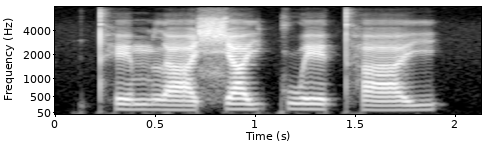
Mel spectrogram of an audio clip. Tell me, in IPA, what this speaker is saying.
t̪ʰ e˧ m l a˨˩ ɕ a˦ j k w e˥˧ t̪ʰ a˨˦ j

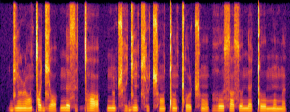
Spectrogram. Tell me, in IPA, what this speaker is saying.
d͡ʑ õ ɭ ɔ̃ ǀ ɒ d͡ʑ ɔ | n ə s ə̤ ɡ͡ǀ ɒ | n õ ʈ͡ʂʰ ə̤ d͡ʑ õ t͡ɕʰ ə̤ ʈ͡ʂʰ ɔ̃ ǃ õ ǁʰ o ʈ͡ʂʰ õ | ɦ o s ɒ s o n ɜ ǃ o m õ m ə̃

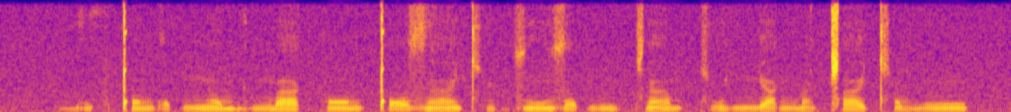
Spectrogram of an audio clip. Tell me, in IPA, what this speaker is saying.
ɡ͡b u f ǃ ɔ̃ ɡ ɔ b ɲ ɔ̃ b y ŋ͡m a k ɔ̃ ɡ ǃ ɔ z ã cʰ y b z ũ z ɔ b ŋ͡m y c ɾ ã b c u j ɲ a ŋ͡m ã ǁ a cʰ ɔ̃ b ũ

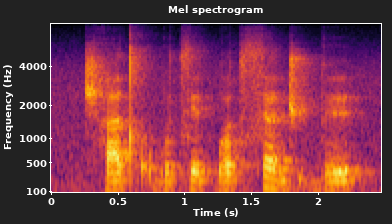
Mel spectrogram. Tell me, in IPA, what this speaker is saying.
t͡ʃʰ a tʰ ɔ̰ b o t͡s ɘ ɡ͡b ɔ t͡s s ɐ n d͡ʒ ṵ b ɘ

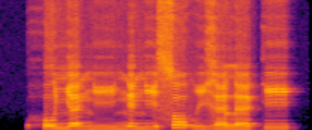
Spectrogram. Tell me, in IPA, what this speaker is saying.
h o˦ ɲ ɛ˧ ŋ iː˨ ŋ e˦ ŋ i˦˨ s ɔ˦ v i˨ ɣ ɛ˨ l ɛ˨ k i˦

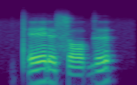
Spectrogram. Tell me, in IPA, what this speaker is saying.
tʼ ɛ ɾ ə s ɔ ɡ ə

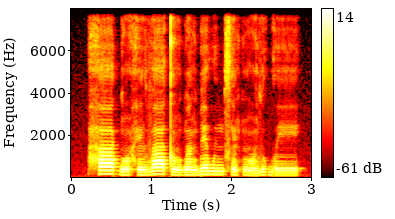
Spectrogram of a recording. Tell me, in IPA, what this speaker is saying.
h aː˦ ɡ͡b ɔ̃˨ h ɛ̃˨ l v aː˦ t ɔ̃˧ ɡ͡b ã˧ ɡ͡b ɛ˦ w ɨ˧ m s ɛ̃˧ k ŋ ɔ̃˨ z u˦ ɡʷ eː˧

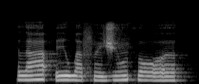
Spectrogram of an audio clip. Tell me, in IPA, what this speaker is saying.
l a ʔ ɪ w a f ɛ̃ ʒ õ θ ɔ ɐ̯

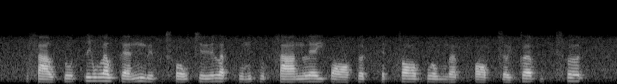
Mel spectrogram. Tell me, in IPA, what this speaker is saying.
s aː˨˩ w t̪ uː˧ t̚ t̪ iː˥ w l ɐ˥ w k ɛː˨˥ n m yː˨ p̚ t͡sʰ o˨˥ w t͡s yː˨˧ l ɐ˧ t̚ kʷ ɐ˨˥ m kʷ ɐ˨ t̚ s aː˨˧ n l e˧ j p ɔː˨˩ t̪ ɵ˨ t̚ h ɪ˨˥ k̚ s ɔː˧ kʷ ɐ˧ w m œː˨ k̚ t̪ʰ ɔː˨ p̚ t͡s ɵ˨˥ ɥ k œː˥ p̚ ɐ˧ p̚ t͡sʰ ɵ˥ t̚

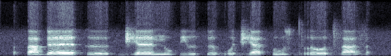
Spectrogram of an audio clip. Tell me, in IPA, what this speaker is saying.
θ a ɠ ɛː k ɘː | d͡ʒ ɛ n u p j ɨ ɠ ɘ b o d͡ʒ æ θ u z d r ɤ d͡z a z

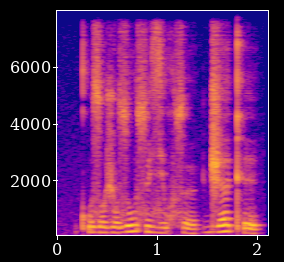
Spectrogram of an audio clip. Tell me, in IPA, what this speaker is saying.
kʷʼ ə z o ʒ o z u s y zʲ o xʷ s ø | d͡ʒ ɛ kʼ e

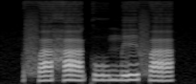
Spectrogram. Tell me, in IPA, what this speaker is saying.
f a˨˦ h aː˦ k uː˦ m eː˦ f a˦

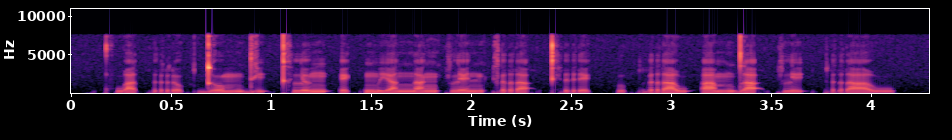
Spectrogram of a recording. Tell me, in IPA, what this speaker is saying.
kʰ w a˨˩ t̚ r o˨˩ k̚ d o˨˩ m d i˨˩ ʔ kʰ l ɯ˥˩ ŋ ʔ e˦˥ k̚ m i˨˩ a̯ n a˧ ŋ k l e˦˥ n k r a˨˩ ʔ kʰ r e˨˩ k̚ ʔ u˦˥ k̚ r a˦˥ w ʔ a˦˥ m d a˥˩ ʔ k l i˨˩ ʔ p r a˧ w

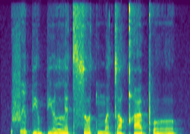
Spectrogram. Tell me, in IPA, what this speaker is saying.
f i˥ pʲ o˩˥ pʲ ʊ˩˥ lː ɪ˧ t s ʊː˥˩ t m ə˧ t ʊ˧ qʰ ɪː˧ pʼ ʊː˧

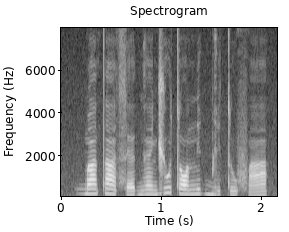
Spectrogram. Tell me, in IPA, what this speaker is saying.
ɡ͡b ã˦ t ã˦˨ s ɛ˨˦ ɡ ɛ̃˧ d͡ʒ u˦ t ɔ˧ n i˧ ɡ͡b i˨ t u˨ f ã˨˦

